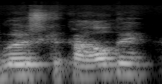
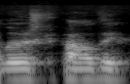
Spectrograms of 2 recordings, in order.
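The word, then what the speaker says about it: Lewis Capaldi: got his name wrong luis capaldi it's not louis capaldi that guy when he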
